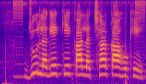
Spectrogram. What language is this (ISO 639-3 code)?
bho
